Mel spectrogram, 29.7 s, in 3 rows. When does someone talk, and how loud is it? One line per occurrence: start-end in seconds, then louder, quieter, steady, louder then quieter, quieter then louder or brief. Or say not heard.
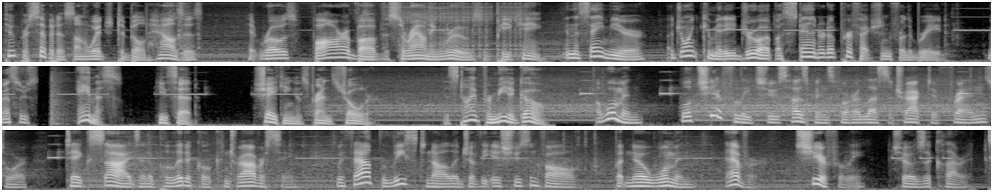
0.0-29.6 steady.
